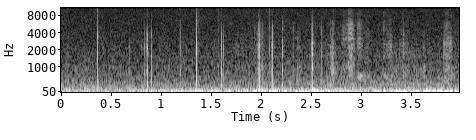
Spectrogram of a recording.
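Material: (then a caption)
Plastic. Long painted nails scratch and run along the spine and teeth of a hand-sized, solid orange plastic wide-tooth comb held in front of a furry windscreen microphone. The sound is a quiet series of short, dry, bright ticks and scratches, with a steady low rumble underneath.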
